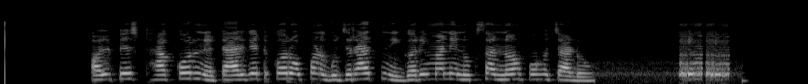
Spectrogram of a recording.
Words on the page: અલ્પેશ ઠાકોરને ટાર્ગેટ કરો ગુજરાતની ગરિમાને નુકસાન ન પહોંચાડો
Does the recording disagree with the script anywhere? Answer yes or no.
yes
